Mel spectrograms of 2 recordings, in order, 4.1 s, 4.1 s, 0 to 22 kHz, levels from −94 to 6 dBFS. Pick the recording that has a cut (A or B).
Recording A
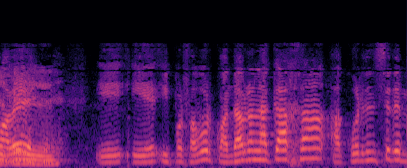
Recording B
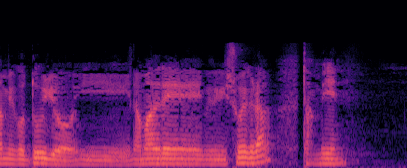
B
